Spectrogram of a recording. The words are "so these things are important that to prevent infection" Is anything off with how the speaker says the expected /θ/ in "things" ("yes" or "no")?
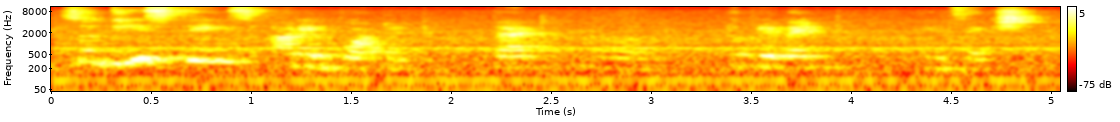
yes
